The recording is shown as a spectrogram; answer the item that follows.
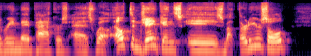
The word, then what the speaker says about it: Elgton Jenkins: about a name like Elton Jenkins. Now, I know there's a G in his name. The G is silent. Elton Jenkins is his name.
